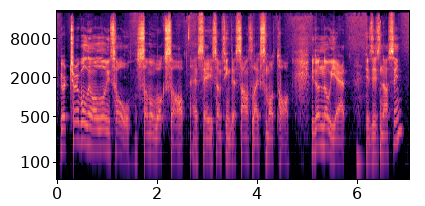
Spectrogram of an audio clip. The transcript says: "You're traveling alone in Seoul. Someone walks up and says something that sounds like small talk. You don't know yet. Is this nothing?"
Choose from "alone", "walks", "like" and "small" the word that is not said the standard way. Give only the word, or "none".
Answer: alone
